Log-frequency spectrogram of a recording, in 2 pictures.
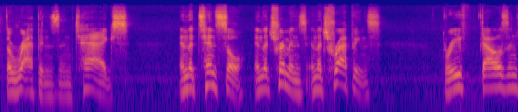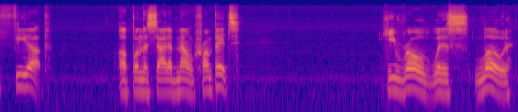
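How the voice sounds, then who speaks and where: A man's voice: mid-range voice, dry recording. Man giving a rhythmic storybook reading. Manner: rhythmic rhyming delivery with lively emphasis. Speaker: reader.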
